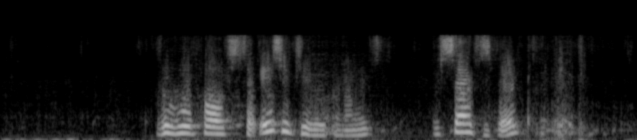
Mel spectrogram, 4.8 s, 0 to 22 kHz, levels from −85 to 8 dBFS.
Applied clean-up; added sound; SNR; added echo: neural separator model SepFormer DNS4.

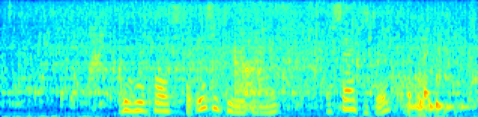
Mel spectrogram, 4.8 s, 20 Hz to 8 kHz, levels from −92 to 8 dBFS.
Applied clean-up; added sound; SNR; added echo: none; Toilet flush; -1 dB; none.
